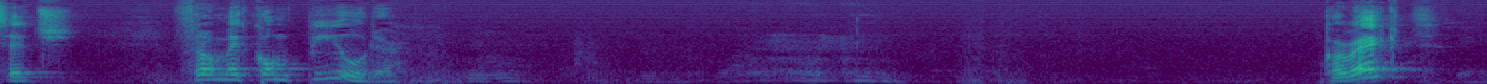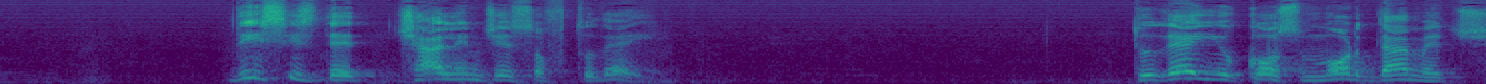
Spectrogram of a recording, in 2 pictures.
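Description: A middle-aged man speaks calmly and expressively into a close microphone, pausing between phrases.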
